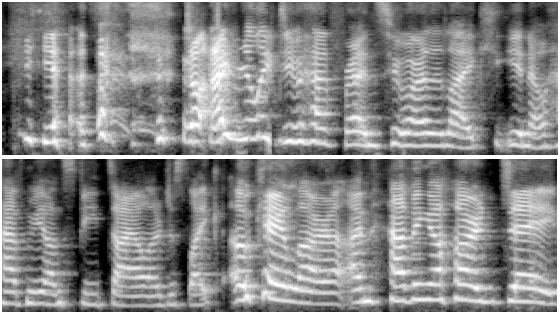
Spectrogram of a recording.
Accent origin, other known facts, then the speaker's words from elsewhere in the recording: Utah, United States; I grew up here in Utah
